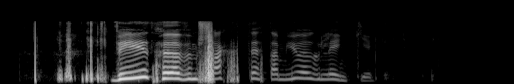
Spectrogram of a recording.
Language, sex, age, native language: Icelandic, female, 50-59, Icelandic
